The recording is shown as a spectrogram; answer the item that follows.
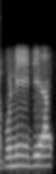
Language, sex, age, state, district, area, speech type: Assamese, male, 18-30, Assam, Morigaon, rural, conversation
